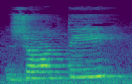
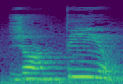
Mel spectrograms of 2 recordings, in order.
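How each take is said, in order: First: "gentil" with silent l, rising; masculine pronunciation. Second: "gentille" slow, with a glide after ee, falling; feminine pronunciation. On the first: Teacher modelling the masculine form, "gentil" without final l. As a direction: end "gentil" on ee. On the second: Teacher modelling the feminine form, "gentille" with sounded ending. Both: Shown as a demonstration.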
